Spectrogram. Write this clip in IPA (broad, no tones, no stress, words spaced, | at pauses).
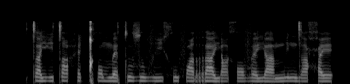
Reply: taji tɑhɛǃʰɔmɛ tuzuvi xufɑra jɑxɔvɛja mindaħe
